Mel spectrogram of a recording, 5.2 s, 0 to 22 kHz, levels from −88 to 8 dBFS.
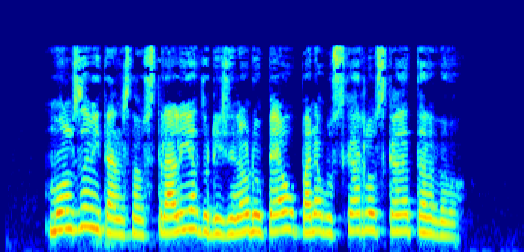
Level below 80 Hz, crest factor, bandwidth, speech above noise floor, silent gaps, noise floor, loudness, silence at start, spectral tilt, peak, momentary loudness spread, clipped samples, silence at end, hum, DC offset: -70 dBFS; 18 dB; 11.5 kHz; 50 dB; none; -73 dBFS; -23 LUFS; 0.5 s; -3 dB/octave; -6 dBFS; 6 LU; under 0.1%; 0.65 s; none; under 0.1%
